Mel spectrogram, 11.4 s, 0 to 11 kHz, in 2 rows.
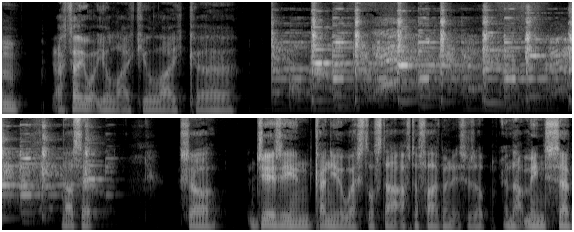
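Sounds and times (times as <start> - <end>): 
speech: 0.0 - 2.4, 6.3 - 6.8, 7.5 - 11.3
bright bouncy electronic phone ringtone melody: 2.7 - 7.0.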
